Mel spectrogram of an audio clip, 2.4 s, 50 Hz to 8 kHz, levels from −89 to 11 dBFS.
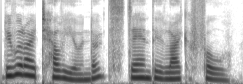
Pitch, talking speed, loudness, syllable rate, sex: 205 Hz, 295 wpm, -15 LUFS, 5.6 syllables/s, female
